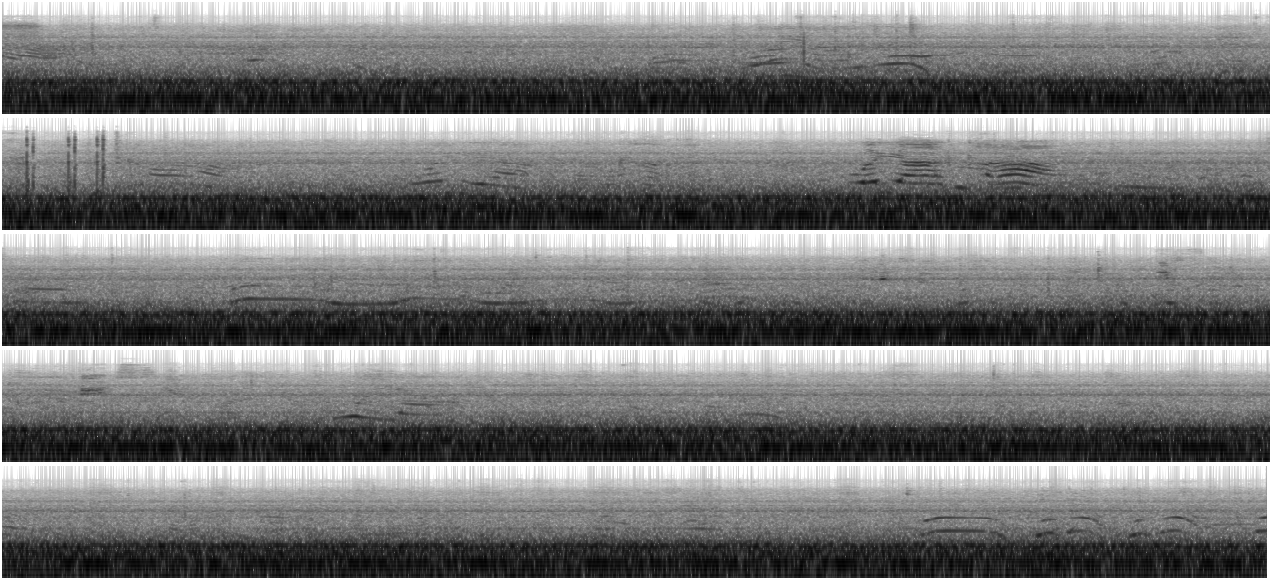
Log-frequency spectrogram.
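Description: Steady low drone of a jet airliner's cabin in flight, engine and airflow noise with an unchanging hum underneath.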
